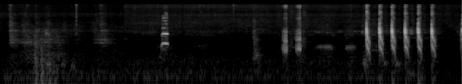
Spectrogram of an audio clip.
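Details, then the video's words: Indian parrot calling: a single sharp note after a quiet start, then paired harsh calls and a quick burst of six loud, clipped squawks about a third of a second apart. "Indian Parrot Talking Video | Mitthu Tota Ki Awaz"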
